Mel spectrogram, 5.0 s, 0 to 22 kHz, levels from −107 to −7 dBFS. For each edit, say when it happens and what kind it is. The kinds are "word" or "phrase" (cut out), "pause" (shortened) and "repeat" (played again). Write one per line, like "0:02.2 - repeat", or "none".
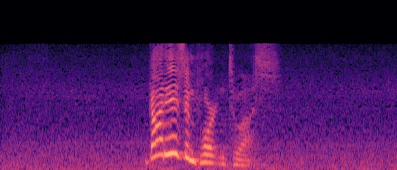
none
